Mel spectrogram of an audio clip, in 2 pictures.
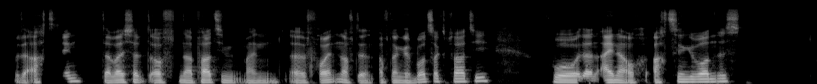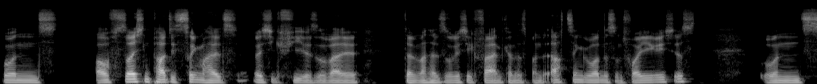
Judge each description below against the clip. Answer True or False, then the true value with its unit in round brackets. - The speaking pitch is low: True (95 Hz)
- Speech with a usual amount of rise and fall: True (3.1 semitones)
